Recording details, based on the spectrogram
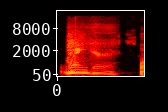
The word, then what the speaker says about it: Wenger: I knew either the N or the G. Is one of them silent, Alicia? I think I picked the wrong one. – You just gotta chunk it out like Wang. – Okay, Wenger. So there's the G is not pronounced.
